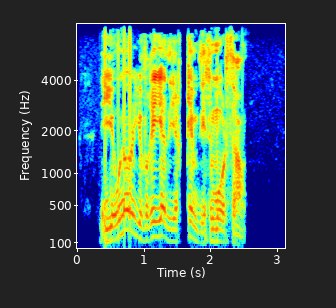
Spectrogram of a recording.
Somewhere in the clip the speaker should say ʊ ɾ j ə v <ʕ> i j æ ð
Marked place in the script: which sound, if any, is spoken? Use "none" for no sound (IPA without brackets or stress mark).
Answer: ʁ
